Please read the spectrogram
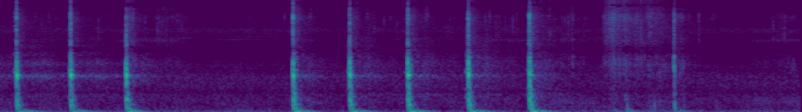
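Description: Wood chisel being driven into a sapling pole with a stick used as a mallet, chopping out a notch for a ladder rung: three sharp knocks at about two a second, a pause of about a second, then five more at the same pace. A short scrape and a softer knock follow a little before the end.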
